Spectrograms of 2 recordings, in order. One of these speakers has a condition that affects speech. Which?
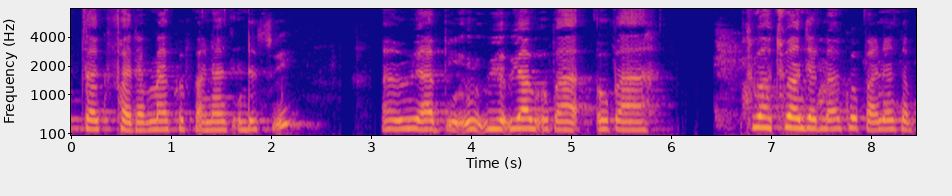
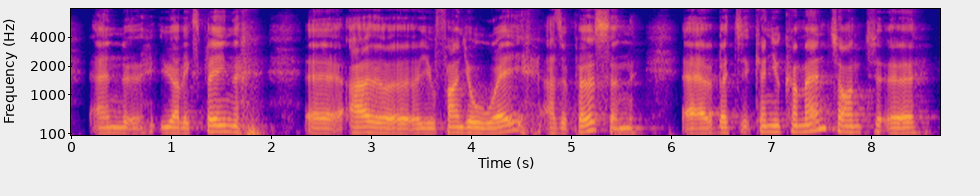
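The first: cerebral palsy; therapy started late, at age ten.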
